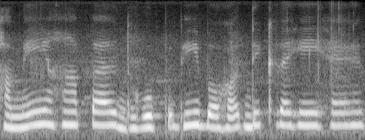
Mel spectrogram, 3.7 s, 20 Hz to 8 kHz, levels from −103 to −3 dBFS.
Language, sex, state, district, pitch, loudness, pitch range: Hindi, female, Maharashtra, Gondia, 235 Hz, -15 LUFS, 210-245 Hz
